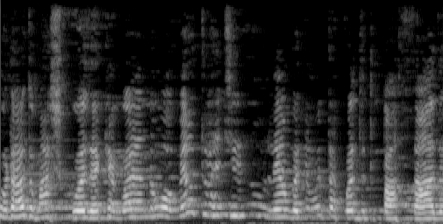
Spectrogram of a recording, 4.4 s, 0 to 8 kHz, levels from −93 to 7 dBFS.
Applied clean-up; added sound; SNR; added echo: classical method WPE with log-MMSE.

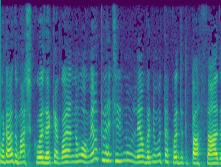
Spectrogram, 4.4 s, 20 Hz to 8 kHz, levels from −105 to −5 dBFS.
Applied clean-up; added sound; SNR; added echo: none; none; none; none.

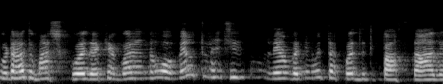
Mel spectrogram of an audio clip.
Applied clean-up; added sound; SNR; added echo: neural mask model DeepFilterNet 3.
